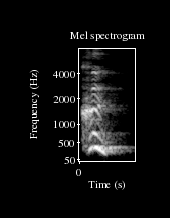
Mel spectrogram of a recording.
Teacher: третій звук к він короткий приголосний твердий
